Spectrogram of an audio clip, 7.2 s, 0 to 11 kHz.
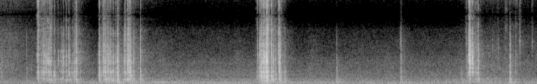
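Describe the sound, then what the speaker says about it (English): Bolts on the back of a lower knee wind deflector on a 2022 Honda Goldwing are tightened with a tool, giving close, sharp bursts of rapid clicking separated by pauses and a few single ticks. "now I can tighten down the two bolts on the back side of the"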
